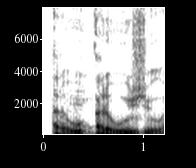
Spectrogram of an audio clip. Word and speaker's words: Araújo: But it's Araujo in Spanish and Araújo in Portuguese, and Americans can't say either very well. I know. So I've settled on Arujo. So how do you say it in Portuguese? Pronounce it in Portuguese again? Araújo. Araújo. Yeah, but see, George, the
